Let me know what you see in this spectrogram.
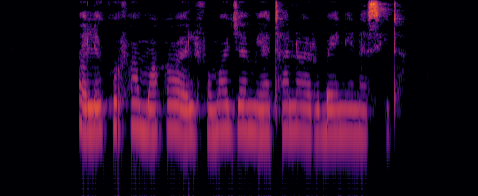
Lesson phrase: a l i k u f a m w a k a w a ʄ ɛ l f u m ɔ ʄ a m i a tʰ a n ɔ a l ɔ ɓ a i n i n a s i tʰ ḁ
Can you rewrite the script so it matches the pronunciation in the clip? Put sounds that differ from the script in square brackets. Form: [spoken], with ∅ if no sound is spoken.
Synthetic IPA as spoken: a l i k u f a m w a k a w a [∅] ɛ l f u m ɔ ʄ a m i a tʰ a n ɔ a [ɾ] ɔ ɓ a i n i n a s i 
